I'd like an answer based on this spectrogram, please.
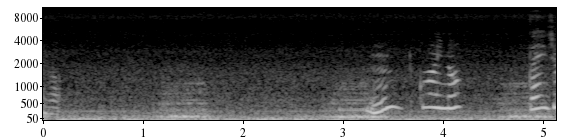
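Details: Indoor house cats Sora and Chitan, an orange tabby and a black cat, spooked by a washing machine's noise; short tonal meows, one wavering and others flatter, over a rhythmic low machine thumping and a woman's soothing voice.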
